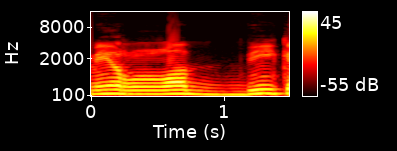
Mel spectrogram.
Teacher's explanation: من ربک جزاء میم پر غنہ ہو رہا ہے اور من ربک را کو موٹا پڑا جائے گا اور ربک با پر بھی تشدید ہے تو اس کو بھی سختی سے پڑھا جائے گا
